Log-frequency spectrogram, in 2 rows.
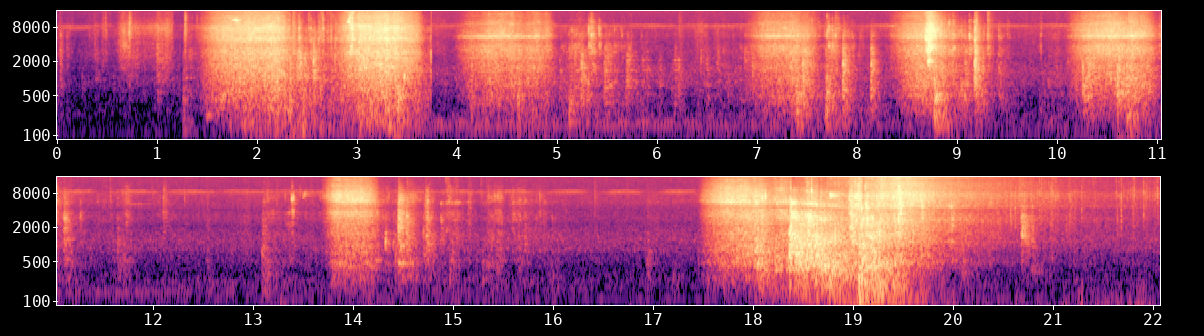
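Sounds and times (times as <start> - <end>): roof panels scraping apart: 0.6 - 11.8, 17.5 - 22.0.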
